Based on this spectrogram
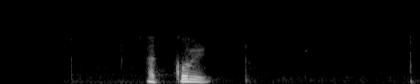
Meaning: armpit
- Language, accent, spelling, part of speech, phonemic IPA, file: Tamil, India, அக்குள், noun, /ɐkːʊɭ/, Ta-அக்குள்.ogg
